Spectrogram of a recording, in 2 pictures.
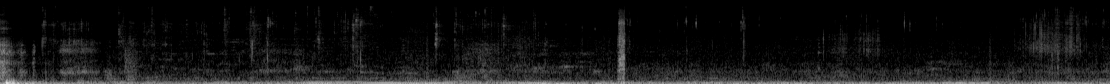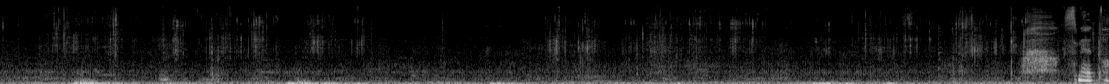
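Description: Hand mixing rice with dal and fried chili chips on a steel plate, heard close up: wet squishing and small crunches with scattered clicks, and a sharp click about six seconds in.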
